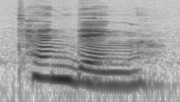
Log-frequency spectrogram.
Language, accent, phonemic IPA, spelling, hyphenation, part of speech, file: English, US, /ˈtɛndɪŋ/, tending, tend‧ing, noun / verb, En-us-tending.ogg
- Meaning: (noun) Attention; the work of providing treatment for or attending to someone or something; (verb) present participle and gerund of tend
